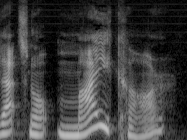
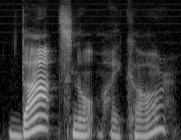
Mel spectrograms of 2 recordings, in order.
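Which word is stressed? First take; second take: my; that's. First: The stress is on "my". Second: The stress is on "that's".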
